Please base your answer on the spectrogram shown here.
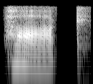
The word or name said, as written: hock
